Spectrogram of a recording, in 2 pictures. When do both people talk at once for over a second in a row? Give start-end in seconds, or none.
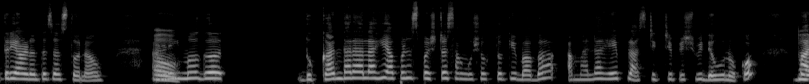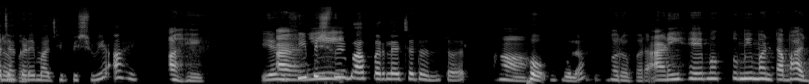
none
